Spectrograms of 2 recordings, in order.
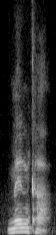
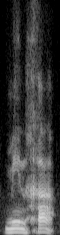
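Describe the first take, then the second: First: The middle consonant is a hard k sound. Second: The middle consonant is a throaty ch sound. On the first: The speaker calls it wrong. "Sometimes Yehudi will enunciate this as minka" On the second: The speaker calls it right. "but actually it's mincha, cha, cha"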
